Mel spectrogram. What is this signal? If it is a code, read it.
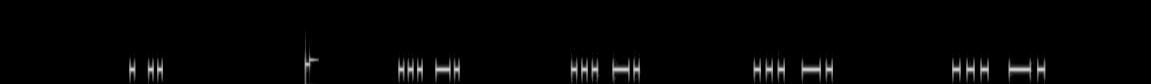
Morse code, heard as a keyed tone, about 22 wpm, 700 Hz. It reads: EI SN SN SN SN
